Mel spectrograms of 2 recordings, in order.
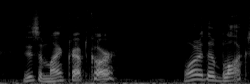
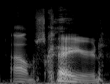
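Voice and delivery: sudden Texan twang, louder; Texan accent; 3 semitones lower, 9 dB louder than usual. Real, not acted. Streamer to chat, slipping into a Texan accent. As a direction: drawl scared like a Texan. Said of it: "turned into a Texan right there".

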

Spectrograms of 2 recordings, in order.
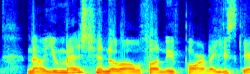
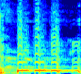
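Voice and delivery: high giggle at his own story; a bright burst of laughter; 5 dB quieter than usual. Real, not acted. After telling of his trainer, a high laugh.

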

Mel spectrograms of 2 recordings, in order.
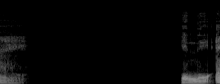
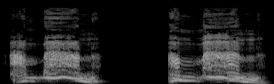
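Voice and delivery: high, loud outraged yelp; angry cry; 7 dB louder, slower than usual. Acted. Young wolves crying out against Mowgli, angry. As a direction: yelp it out at the pack. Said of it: "cried most of the younger wolves angrily".

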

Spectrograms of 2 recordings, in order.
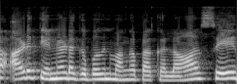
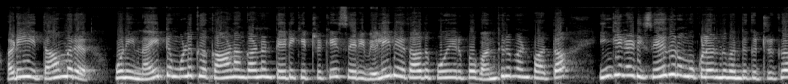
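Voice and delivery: high, raised-voice questioning; alarmed scolding; 7 semitones higher, 5 dB louder than usual. A narrator's reading. Mother questions daughter found leaving Sethu's room, alarmed scolding. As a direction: narrate a mother's agitated scolding.

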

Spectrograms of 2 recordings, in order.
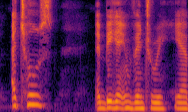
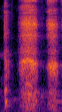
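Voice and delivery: gasp; 7 dB quieter than usual. Real, not acted. Gasp after the kill.

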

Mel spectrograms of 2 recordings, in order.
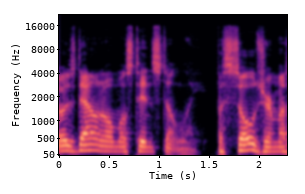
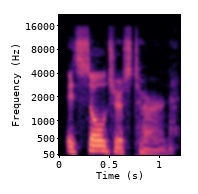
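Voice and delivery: ordinary delivery

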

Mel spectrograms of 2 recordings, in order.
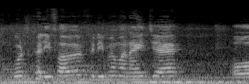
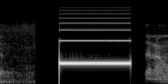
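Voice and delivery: long, high, loud greeting call; drawn-out shout; 15 dB louder, much slower than usual. Real, not acted. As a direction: stretch the salaam out like a call to the crowd.

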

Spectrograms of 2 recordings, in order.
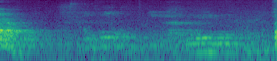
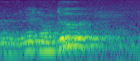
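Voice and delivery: slow earnest plea; 4 semitones lower, much slower than usual. Real, not acted.

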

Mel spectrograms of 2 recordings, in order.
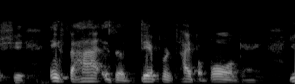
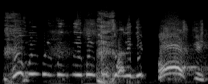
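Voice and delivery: laughing. Real, not acted. Still laughing, pushing on.

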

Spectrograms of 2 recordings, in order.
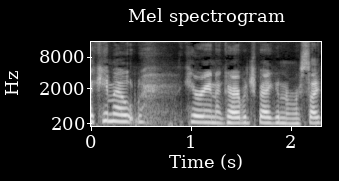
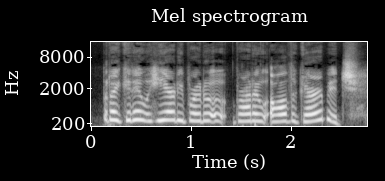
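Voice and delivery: ordinary delivery

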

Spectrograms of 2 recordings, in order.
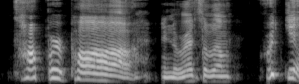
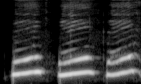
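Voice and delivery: loud, high-pitched whooping; high whoops; 12 semitones higher, 6 dB louder, slower than usual. Real, not acted. Reacting to Blossom Paw jumping, high whoops. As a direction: whoop three times, high and sudden.

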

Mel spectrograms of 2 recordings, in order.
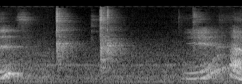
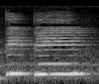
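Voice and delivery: high beep-beep; two bright high-pitched toots; car horn; 11 semitones higher than usual. Shown as a demonstration. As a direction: imitate a toy car honking. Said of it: "there's the car".

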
